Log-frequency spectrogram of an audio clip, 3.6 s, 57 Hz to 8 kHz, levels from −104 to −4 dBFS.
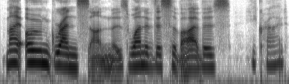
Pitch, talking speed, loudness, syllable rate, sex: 175 Hz, 165 wpm, -18 LUFS, 4.3 syllables/s, female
